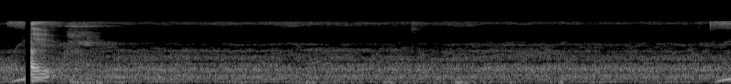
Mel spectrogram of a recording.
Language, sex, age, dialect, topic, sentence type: Bengali, female, 51-55, Standard Colloquial, banking, question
